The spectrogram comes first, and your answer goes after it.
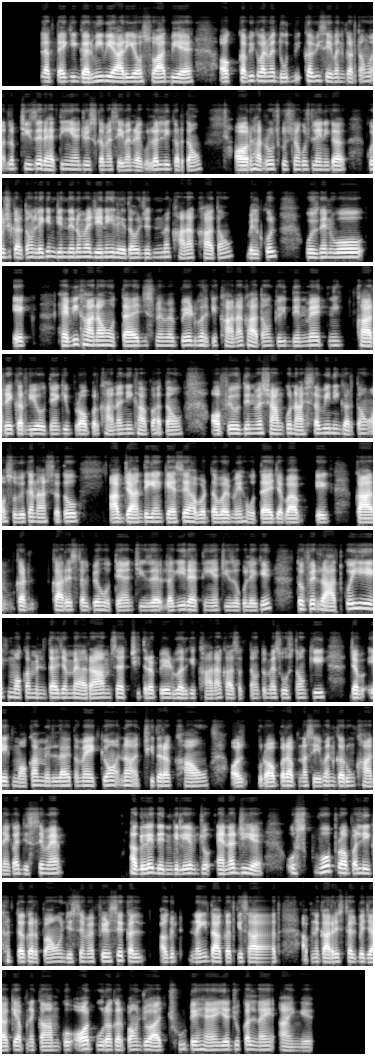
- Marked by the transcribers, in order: in English: "रेगुलरली"; in English: "हेवी"; in English: "प्रॉपर"; in English: "प्रॉपर"; in English: "एनर्जी"; in English: "प्रोपर्ली"
- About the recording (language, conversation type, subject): Hindi, advice, मैं अपने अनियमित नींद चक्र को कैसे स्थिर करूँ?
